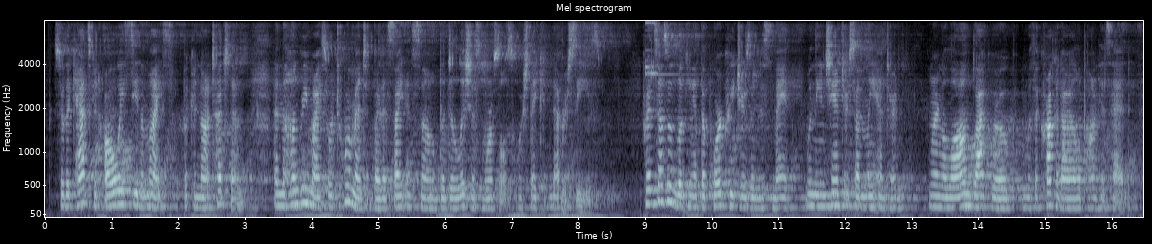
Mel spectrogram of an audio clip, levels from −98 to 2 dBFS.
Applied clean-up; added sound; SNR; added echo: neural separator model SepFormer DNS4.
